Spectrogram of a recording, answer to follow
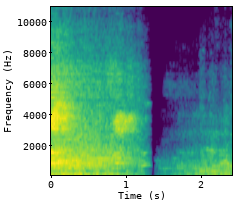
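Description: Indistinct voices of people chatting, cut off abruptly a little over a second in by an edit, after which quieter chatter fades back in.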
